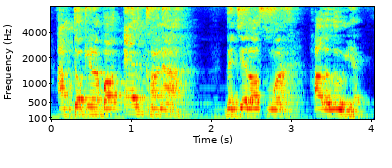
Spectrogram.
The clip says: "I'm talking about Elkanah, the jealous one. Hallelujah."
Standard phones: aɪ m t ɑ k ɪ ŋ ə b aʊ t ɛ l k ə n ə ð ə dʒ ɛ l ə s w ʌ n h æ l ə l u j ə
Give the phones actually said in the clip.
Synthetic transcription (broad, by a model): aɪ m t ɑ k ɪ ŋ ə b aʊ t ɛ l k ə n ə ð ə dʒ ɛ l ə s w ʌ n h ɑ l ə l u j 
